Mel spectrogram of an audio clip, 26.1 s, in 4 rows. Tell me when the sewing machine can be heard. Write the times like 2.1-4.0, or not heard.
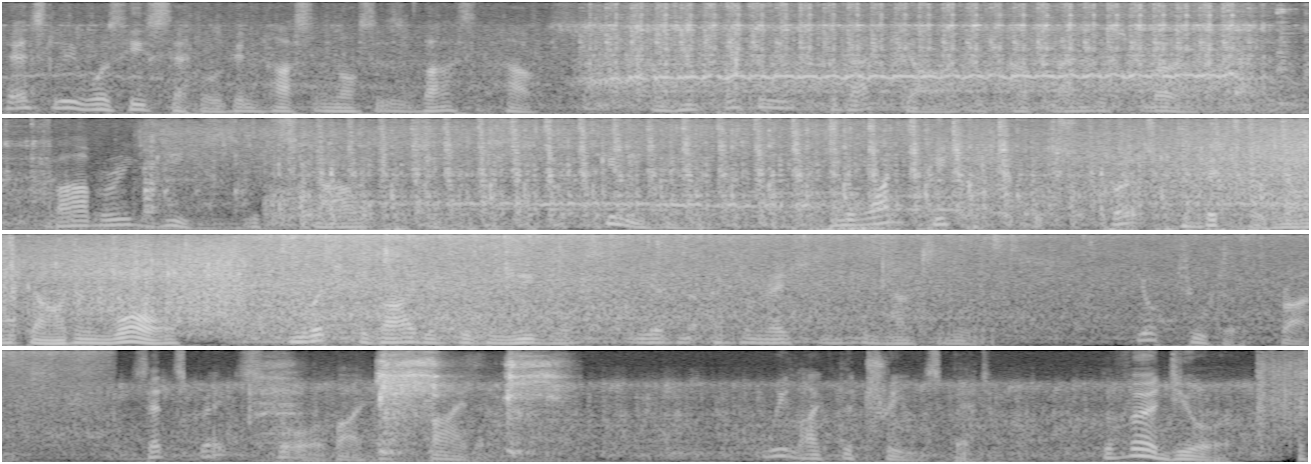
0.0-13.2.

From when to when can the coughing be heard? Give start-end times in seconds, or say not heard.
20.9-22.5.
